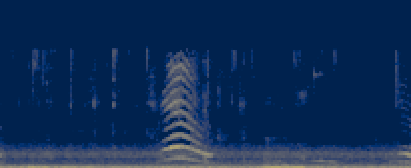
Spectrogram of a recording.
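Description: A young domestic cat utters one short, high-pitched meow, arching up in pitch and sliding back down. A steady low hum runs underneath, with a faint second squeak near the end.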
